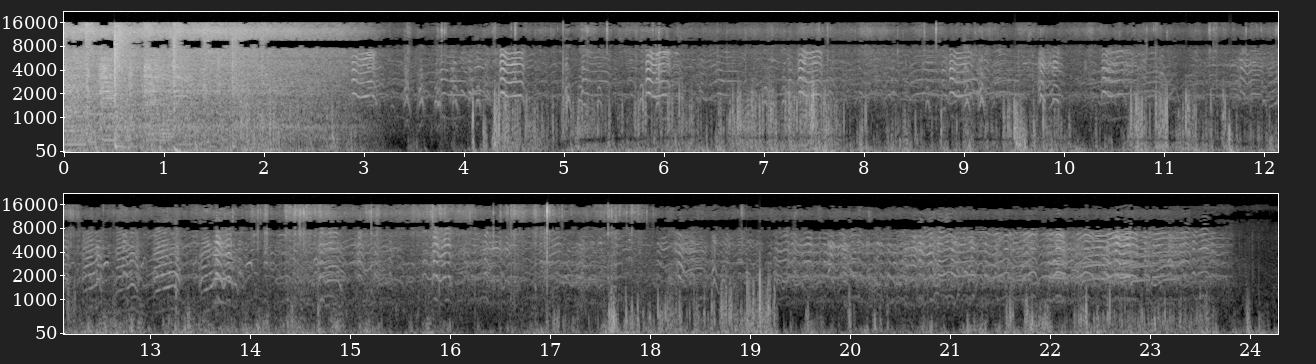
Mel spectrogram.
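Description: Loud music for the first three seconds. Then a large flock of birds calling in the air, many calls overlapping and wavering in pitch, carrying on steadily to near the end.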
